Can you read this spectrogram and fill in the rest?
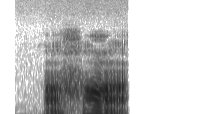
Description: Звуки человека, аха
• Качество: высокое
Подозрительное аха мужчины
